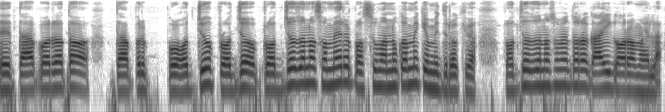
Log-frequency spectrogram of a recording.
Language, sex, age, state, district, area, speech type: Odia, male, 18-30, Odisha, Jagatsinghpur, rural, spontaneous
